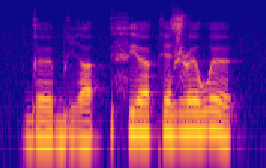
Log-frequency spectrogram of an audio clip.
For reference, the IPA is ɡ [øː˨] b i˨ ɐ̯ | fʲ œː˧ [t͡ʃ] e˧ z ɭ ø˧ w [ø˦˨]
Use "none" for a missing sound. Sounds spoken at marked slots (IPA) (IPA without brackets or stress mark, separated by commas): øː˨, k, ø˦˨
